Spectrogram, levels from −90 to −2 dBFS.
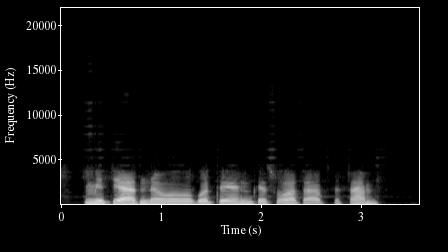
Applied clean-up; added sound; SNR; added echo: neural mask model DeepFilterNet 3.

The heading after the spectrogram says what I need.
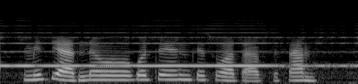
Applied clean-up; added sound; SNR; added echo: none; Bowed string instrument; 2 dB; none.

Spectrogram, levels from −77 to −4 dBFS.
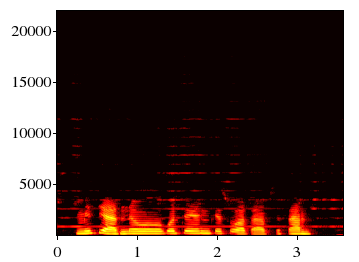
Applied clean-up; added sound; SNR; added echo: classical method log-MMSE.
